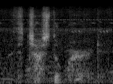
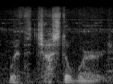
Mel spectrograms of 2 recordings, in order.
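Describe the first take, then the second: First: Soft breathy whisper of the words; whispered echo. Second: Said in the usual way. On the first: Shown as a demonstration. Preacher whispering to the children for awe. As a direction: hush it to let it sink in. Whispered repeat of Jesus' power.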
